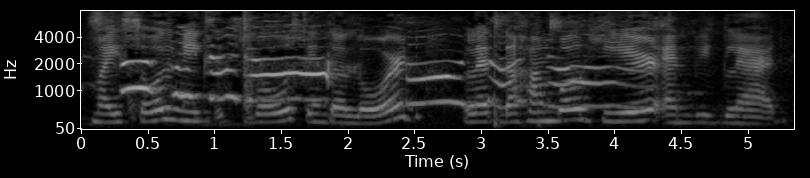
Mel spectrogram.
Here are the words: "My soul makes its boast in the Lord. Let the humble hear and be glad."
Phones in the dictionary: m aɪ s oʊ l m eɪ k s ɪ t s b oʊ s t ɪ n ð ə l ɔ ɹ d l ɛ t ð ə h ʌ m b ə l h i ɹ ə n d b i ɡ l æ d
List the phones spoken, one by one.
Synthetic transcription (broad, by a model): m aɪ s oʊ l m eɪ k s ɪ t s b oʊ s ɪ n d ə l ɔ ɹ d l ɛ t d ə h ʌ m b ə l h i ɹ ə n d b i ɡ l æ d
